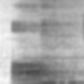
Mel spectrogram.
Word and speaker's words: ওম: আর এই ওয়ের উচ্চারণ পেট থেকে, অয়ের উচ্চারণ গলা থেকে, আর ময়ের উচ্চারণ মাথা থেকে হবে। আমরা কিন্তু এই ওম শব্দ উচ্চারণের মাধ্যমে আগে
